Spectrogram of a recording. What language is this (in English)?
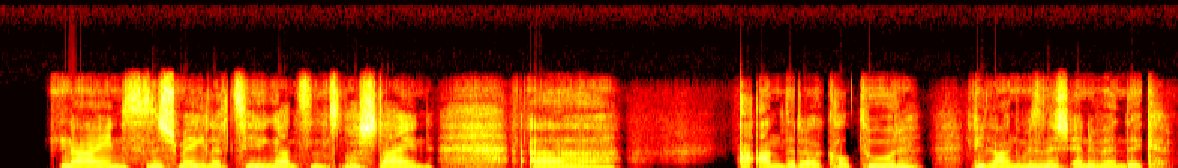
Yiddish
